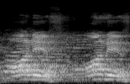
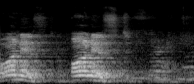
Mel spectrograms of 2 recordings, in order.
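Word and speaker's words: honest: তার মানে এইচ A silent letter, মানে এইচটা এখানে সাইলেন্ট, উচ্চ।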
